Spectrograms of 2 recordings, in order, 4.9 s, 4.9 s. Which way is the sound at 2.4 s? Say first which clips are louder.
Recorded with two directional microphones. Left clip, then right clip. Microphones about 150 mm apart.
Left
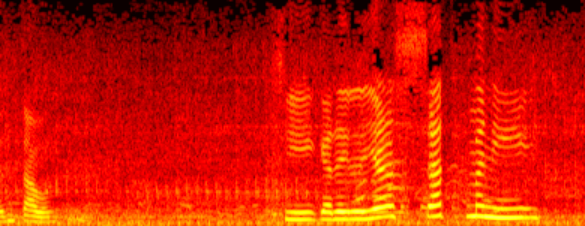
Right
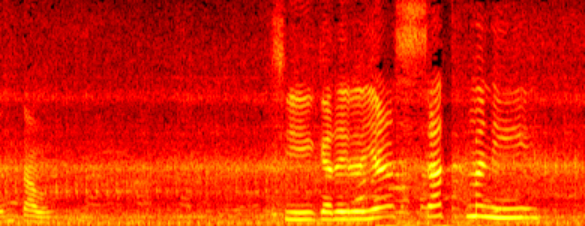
Even; centre (ahead or behind).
